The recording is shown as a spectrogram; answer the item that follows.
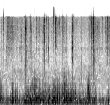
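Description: Large wood bonfire burning, crackling and popping with many sharp, irregular snaps over a dense low rumble.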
